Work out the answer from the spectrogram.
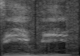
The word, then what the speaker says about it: zweywe: I don't pronounce Zoe's name. It's Zwee. I got a lot of Zimi. Okay, I got a lot of DMs. I got one DM kept correcting me about pronouncing this person's name. Zoe Zimi Zoe.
